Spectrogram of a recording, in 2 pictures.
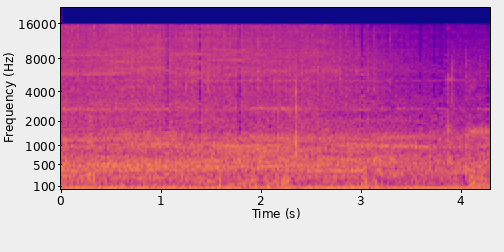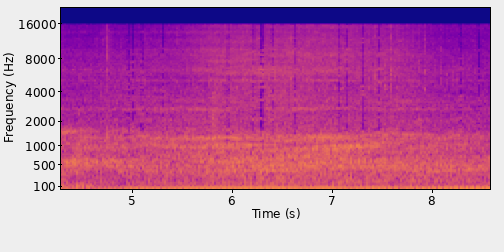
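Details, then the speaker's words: Idling W124 Mercedes 300E six-cylinder with a steady rhythmic puffing tick from an exhaust leak at the EGR valve gasket, which was moving; the gasket leak was later found to be one loose bolt. "I can hear that exhaust leak at the EGR drives me crazy have one of those gaskets moving around"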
